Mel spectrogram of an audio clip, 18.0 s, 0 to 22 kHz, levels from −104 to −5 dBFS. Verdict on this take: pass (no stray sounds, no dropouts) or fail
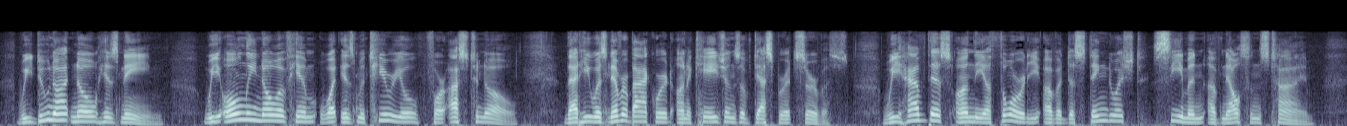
pass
